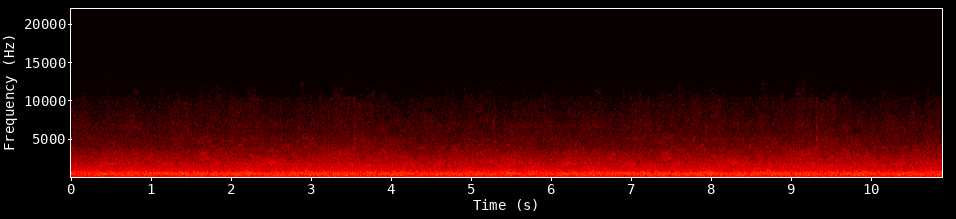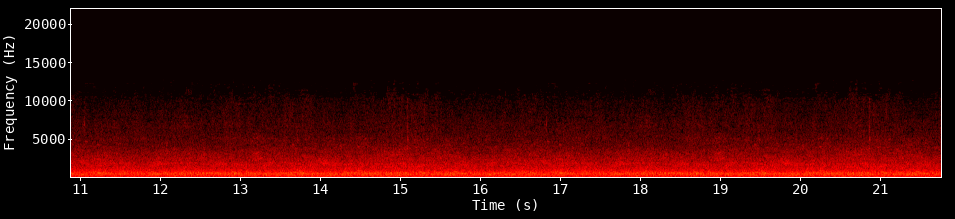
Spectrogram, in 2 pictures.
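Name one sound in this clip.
A large crowd murmurs steadily in the background.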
